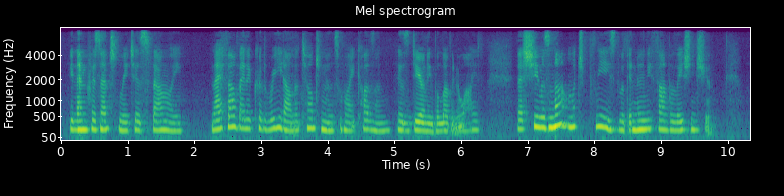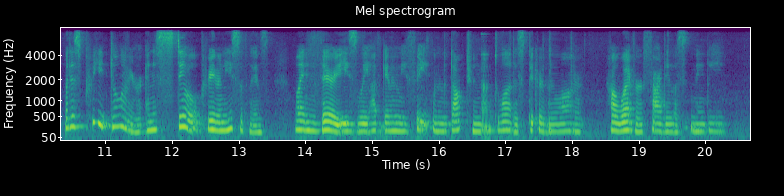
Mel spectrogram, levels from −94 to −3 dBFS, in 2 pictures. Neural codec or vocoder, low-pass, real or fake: codec, 24 kHz, 0.9 kbps, WavTokenizer, medium music audio release; 7.2 kHz; fake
